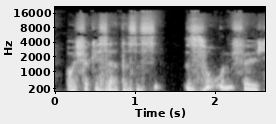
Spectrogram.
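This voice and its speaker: Dry, close sound with no echo on a man talking at a moderate pace. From Düsseldorf, Germany. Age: 60s. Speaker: science fiction author and editor. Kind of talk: casual interview.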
